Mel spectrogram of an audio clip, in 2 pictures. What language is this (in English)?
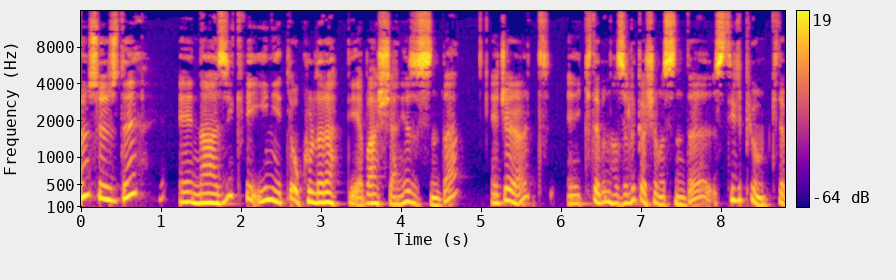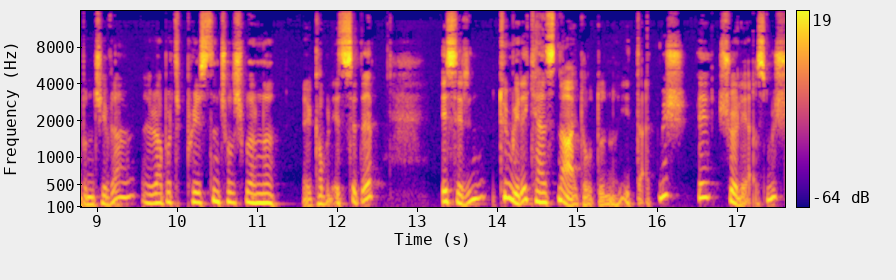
Turkish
